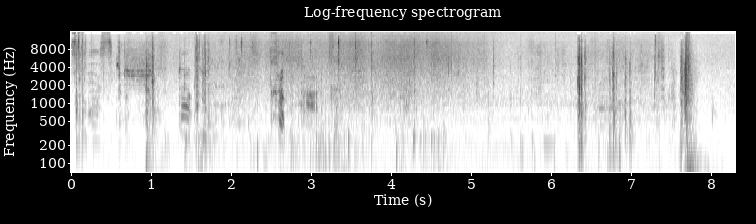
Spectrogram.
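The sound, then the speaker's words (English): Clunks and clicks from a small, fuel-efficient two-seater car in Essen, a window motor whirring and a door thudding, with several sharp knocks scattered through, the loudest near the end. “The tour is done in her car, a fuel-efficient two-seater.”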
